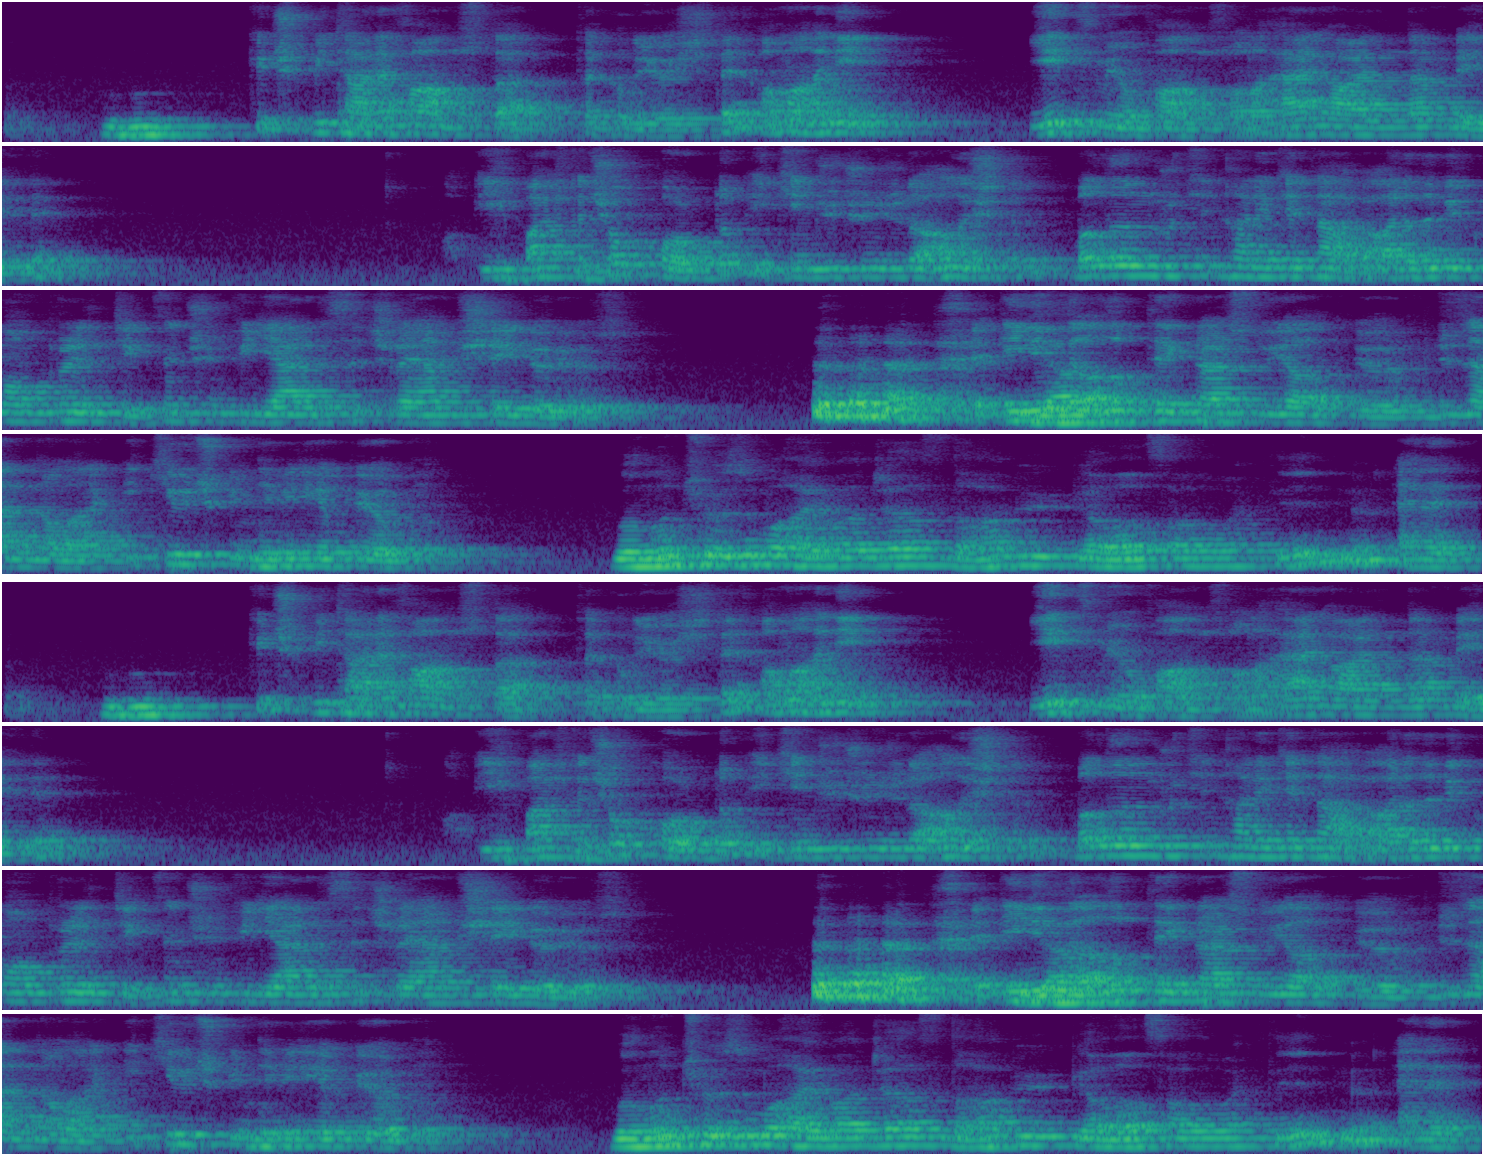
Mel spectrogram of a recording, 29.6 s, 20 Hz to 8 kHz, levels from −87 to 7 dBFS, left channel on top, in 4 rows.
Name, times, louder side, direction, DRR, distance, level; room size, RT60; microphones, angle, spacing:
voice 1, 0.5-0.8 18.9-20.2 23.4-23.6 25.3-29.1, equal, 50° right, -3 dB, 0.5 m, -26 dB
voice 2, 1.2-4.3 5.1-7.6 9.8-17.9 19.6-24.4 29.2-29.4, left 1 dB, 5° left, -10 dB, 0.8 m, -32 dB
3.0 x 2.1 x 2.2 m, 1.1 s
head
